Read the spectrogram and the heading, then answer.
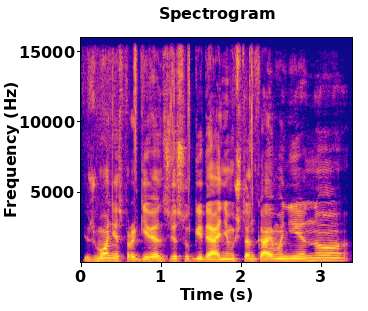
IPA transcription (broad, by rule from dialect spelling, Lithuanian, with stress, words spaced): ɪ ˈʒmoːnʲeːs prɐɡʲiːˈʋʲɛns ˈʋʲɪsuː ɡʲiːˈʋʲæːnʲɪmuː ʃʲɪˈtɐn ˈkɐɪmɐn ˈjiɛ ˈnʊ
